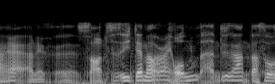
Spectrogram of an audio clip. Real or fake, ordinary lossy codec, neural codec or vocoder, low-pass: fake; Opus, 64 kbps; autoencoder, 22.05 kHz, a latent of 192 numbers a frame, VITS, trained on many speakers; 7.2 kHz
